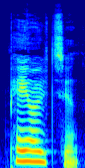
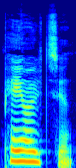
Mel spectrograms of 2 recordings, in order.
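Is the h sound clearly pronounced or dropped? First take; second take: dropped; dropped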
